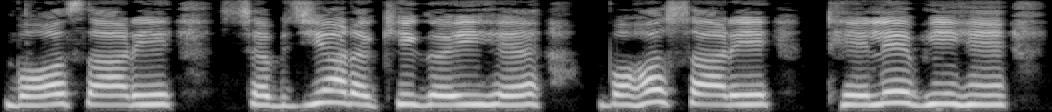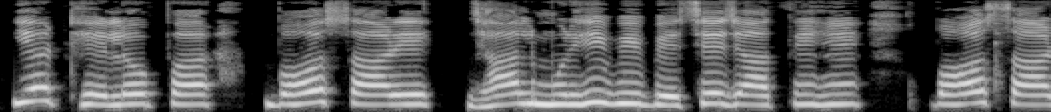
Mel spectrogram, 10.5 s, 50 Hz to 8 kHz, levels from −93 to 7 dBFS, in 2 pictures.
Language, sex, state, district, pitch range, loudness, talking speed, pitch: Hindi, female, Bihar, Saran, 250-275 Hz, -12 LUFS, 135 wpm, 260 Hz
